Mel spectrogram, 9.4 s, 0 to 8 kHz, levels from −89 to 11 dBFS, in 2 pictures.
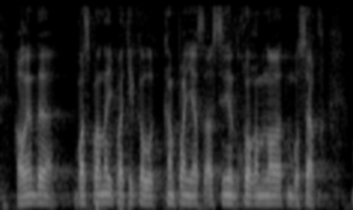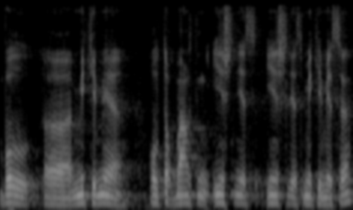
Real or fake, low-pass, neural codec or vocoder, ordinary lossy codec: real; 7.2 kHz; none; none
